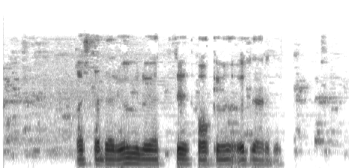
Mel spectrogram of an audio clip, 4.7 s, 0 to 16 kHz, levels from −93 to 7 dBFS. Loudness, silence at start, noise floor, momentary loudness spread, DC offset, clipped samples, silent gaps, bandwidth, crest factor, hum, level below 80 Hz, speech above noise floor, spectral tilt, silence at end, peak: -17 LUFS; 0.1 s; -46 dBFS; 9 LU; under 0.1%; under 0.1%; none; 7.4 kHz; 16 dB; none; -50 dBFS; 30 dB; -6 dB/octave; 0.95 s; -2 dBFS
